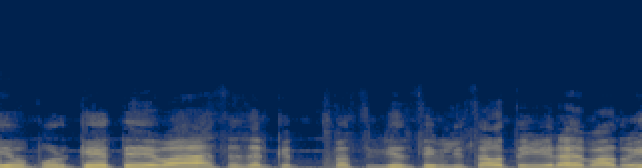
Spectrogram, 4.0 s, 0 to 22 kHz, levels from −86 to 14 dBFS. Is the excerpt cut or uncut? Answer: uncut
